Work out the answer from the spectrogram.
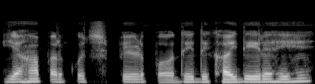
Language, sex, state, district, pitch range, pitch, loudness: Hindi, male, Madhya Pradesh, Katni, 120-125 Hz, 120 Hz, -19 LUFS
